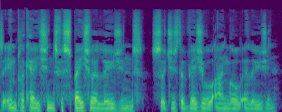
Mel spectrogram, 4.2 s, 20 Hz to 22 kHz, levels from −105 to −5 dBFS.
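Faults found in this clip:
Loud pop, 0.92–0.95 s, between "implications for" and "spatial illusions such as". Single sharp transient peaking roughly 5 dB above the speech, which continues underneath. Likely a voltage step from a plug, switch or static discharge, shaped by downstream circuitry.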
